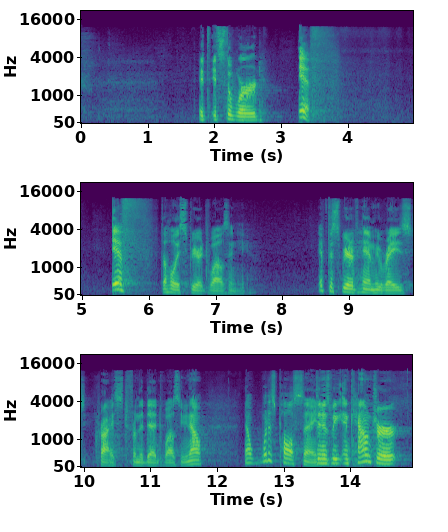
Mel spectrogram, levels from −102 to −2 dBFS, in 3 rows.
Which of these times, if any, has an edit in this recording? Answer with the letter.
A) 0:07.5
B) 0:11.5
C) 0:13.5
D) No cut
C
